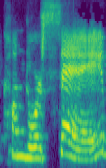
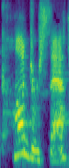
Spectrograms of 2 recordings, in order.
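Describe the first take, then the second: First: The name is said with a French pronunciation. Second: The name is said with an English pronunciation. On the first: "someone French named it Condorcet" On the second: "being English, we say Condorcet"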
